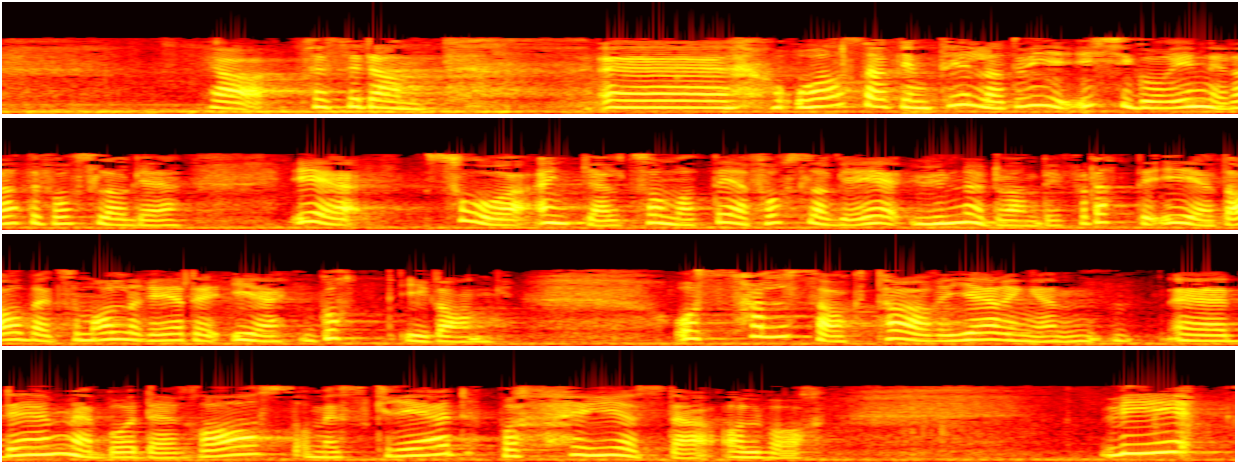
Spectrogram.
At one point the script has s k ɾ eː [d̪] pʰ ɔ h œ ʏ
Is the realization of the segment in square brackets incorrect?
no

